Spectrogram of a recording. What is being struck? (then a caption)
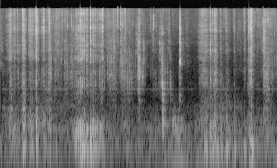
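Bar of soap cut with a metal blade. A metal blade scrapes and cuts into a solid, palm-sized orange bar of dry soap held in one hand with long red-painted nails, shaving flakes onto a blue surface. Dry, crunchy scraping and crinkling comes in short bursts with sharp, bright clicks and a low rumbling body.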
